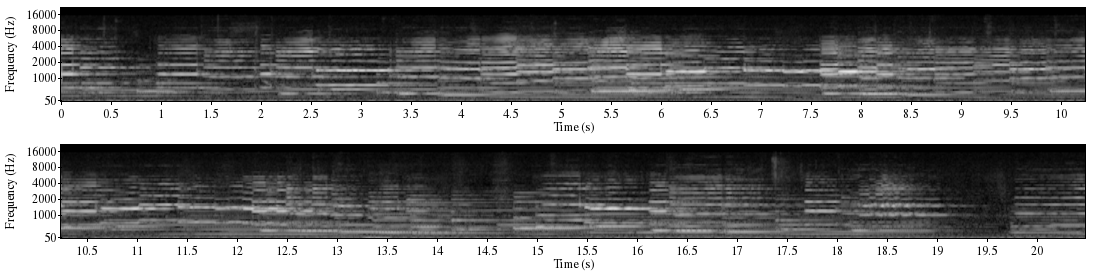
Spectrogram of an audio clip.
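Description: Oboe playing a melody over grand piano accompaniment in a classical piece.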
